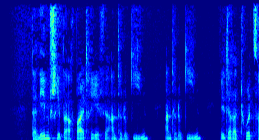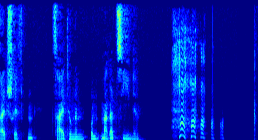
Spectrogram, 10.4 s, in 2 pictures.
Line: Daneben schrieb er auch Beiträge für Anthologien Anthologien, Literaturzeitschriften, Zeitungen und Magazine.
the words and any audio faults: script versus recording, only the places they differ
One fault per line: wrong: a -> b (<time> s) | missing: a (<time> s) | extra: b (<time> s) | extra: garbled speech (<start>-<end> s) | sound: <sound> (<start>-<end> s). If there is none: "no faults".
sound: laugh (8.6-9.7 s)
